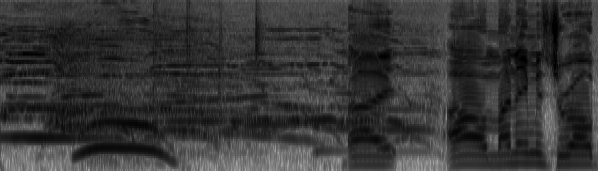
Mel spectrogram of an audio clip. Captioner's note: crowd cheering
